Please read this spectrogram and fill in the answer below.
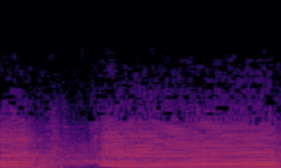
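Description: Arena goal horn sounding a long, steady chord of held tones to mark a goal, over a cheering crowd; the tones shift slightly about three quarters of a second in.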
